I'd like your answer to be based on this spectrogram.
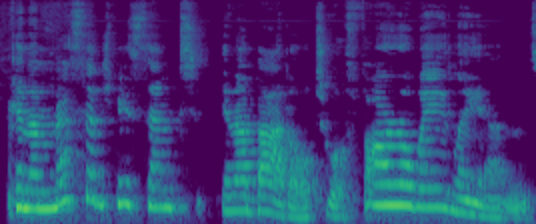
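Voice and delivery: lively storybook read-aloud; bright picture-book reading; reading to children. A narrator's reading. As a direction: read it to a class of kids.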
